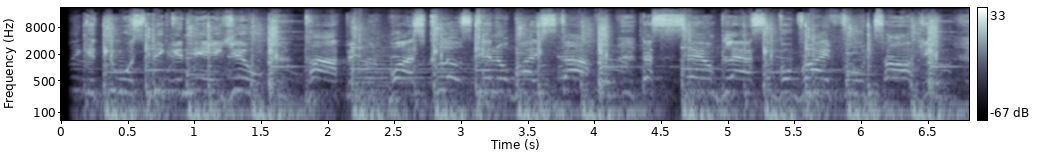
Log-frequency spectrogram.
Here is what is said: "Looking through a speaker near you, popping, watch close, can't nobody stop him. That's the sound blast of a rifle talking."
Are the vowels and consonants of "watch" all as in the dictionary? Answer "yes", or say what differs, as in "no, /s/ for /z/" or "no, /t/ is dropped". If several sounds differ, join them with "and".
no, /s/ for /tʃ/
